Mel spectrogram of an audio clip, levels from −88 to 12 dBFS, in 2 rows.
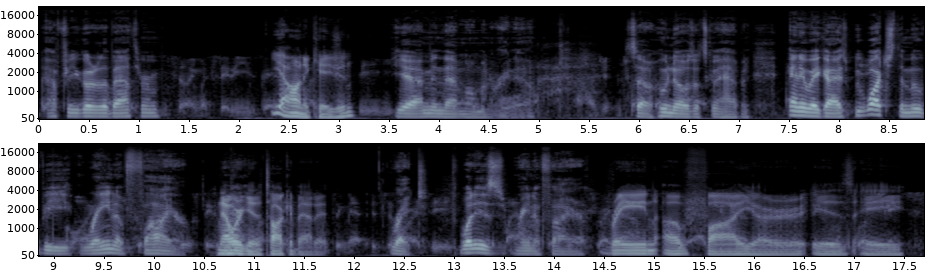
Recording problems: voice in the background; faint; throughout; 20 dB below the speech

